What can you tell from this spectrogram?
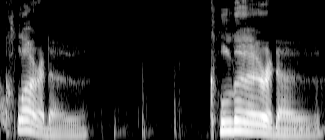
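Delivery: Clorido said slowly as klor-ih-doh; slowly sounding out Clorido, klor-ih-doh; attempted German. Shown as a demonstration. Slowly trying a German-sounding Clorido. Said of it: "That doesn't sound German".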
